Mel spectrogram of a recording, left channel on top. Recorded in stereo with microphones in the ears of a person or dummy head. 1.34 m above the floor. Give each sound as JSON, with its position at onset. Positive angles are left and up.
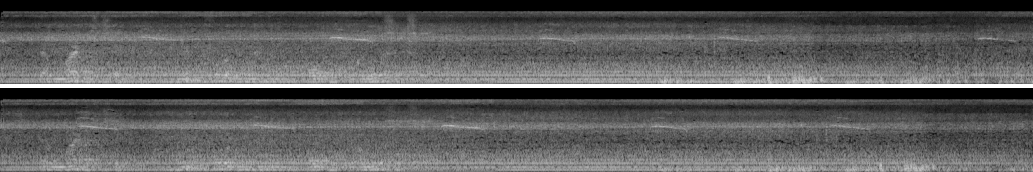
{"t": 0.4, "sound": "a man speaking", "side_deg": 40, "distance_m": 6.0}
